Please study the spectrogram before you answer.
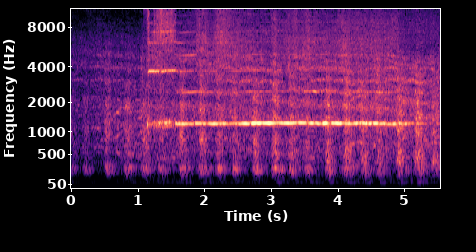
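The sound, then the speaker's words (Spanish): A train pulls in to a station where a large crowd waits. A steady rumble with rhythmic clatter builds, and a sustained high whistle-like tone joins after about a second and holds to the end. “El tren se detiene entre la gente.”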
